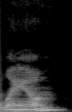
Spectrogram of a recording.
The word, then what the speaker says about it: lamb: a blend and and we have a B at the end we call this silent B because we can't really hear it when we say lamb so we'll put it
